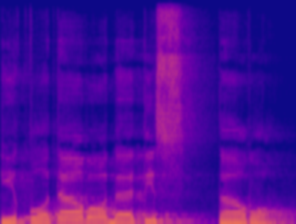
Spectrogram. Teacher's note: Cara membacanya dipantulkan qafnya ini dengan pantulan yang kecil. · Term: qalqalah sughra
